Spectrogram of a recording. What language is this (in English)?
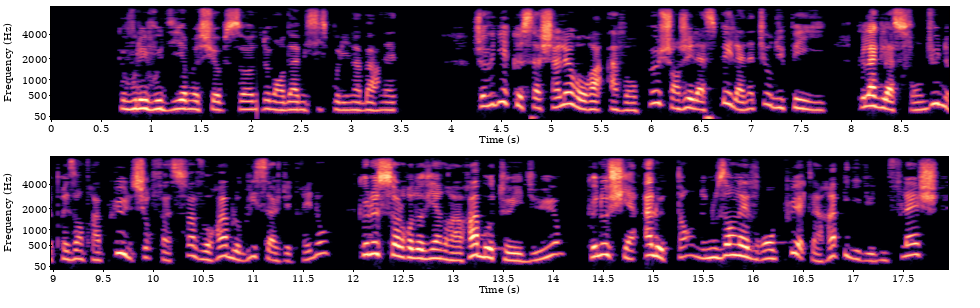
French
